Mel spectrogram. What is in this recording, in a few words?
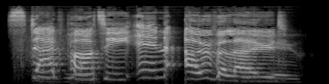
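UK female, Enthusiastic, DJ vocals; Stag party in overload; beanstalk audio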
